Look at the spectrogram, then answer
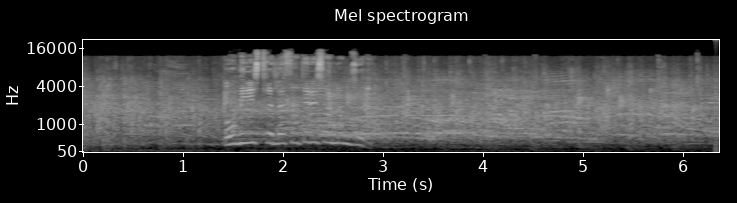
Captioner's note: applause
